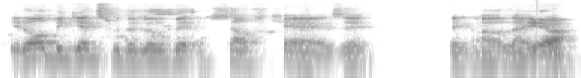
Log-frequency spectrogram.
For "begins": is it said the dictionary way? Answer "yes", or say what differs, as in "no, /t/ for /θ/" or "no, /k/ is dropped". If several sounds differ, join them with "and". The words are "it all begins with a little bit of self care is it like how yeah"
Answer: yes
